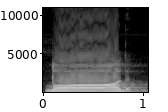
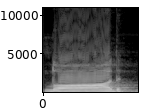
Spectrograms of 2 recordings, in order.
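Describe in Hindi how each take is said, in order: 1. यह अक्षर जीभ की बग़ल को ऊपर की दाढ़ों से लगाकर बोला जाता है। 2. यह अक्षर जीभ की बग़ल को ऊपर की दाढ़ों से लगाकर बोला जाता है।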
